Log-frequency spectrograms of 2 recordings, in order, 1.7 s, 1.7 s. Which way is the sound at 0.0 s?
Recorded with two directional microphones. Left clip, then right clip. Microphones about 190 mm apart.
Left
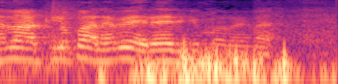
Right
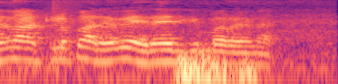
15° left (ahead or behind).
